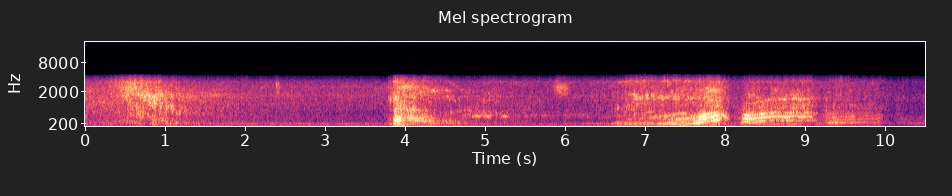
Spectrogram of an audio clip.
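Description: Suzuki GSX1400 inline-four engine revving as the motorcycle pulls away. There is a sharp burst of throttle about four seconds in. Later the pitch rises twice under acceleration, with a short break between the rises at a gear change, and the sound fades out near the end.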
